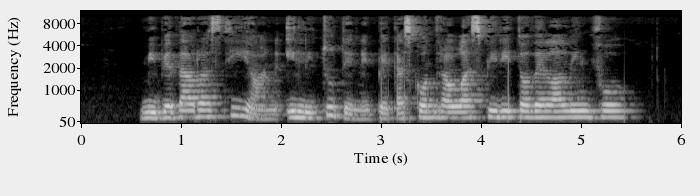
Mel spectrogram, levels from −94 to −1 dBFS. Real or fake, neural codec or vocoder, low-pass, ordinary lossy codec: real; none; 9.9 kHz; MP3, 96 kbps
